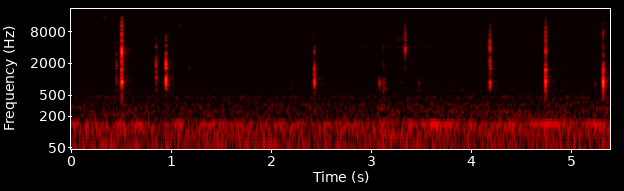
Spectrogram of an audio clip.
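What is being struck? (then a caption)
Plastic gaming controller. A hand-sized, hollow, light blue plastic gaming controller is held in both hands while fingertips and nails tap it and click its buttons. Eight short, bright clicks and taps ring out at irregular intervals over a quiet low hum, each dying away almost instantly.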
